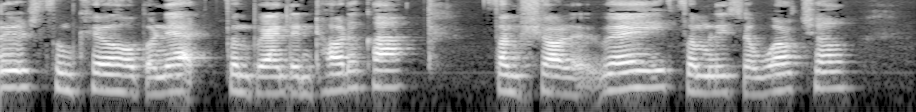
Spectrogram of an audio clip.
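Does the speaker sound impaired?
Yes: cerebral palsy; very slurred speech as a child from cerebral palsy plus hearing impairment.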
